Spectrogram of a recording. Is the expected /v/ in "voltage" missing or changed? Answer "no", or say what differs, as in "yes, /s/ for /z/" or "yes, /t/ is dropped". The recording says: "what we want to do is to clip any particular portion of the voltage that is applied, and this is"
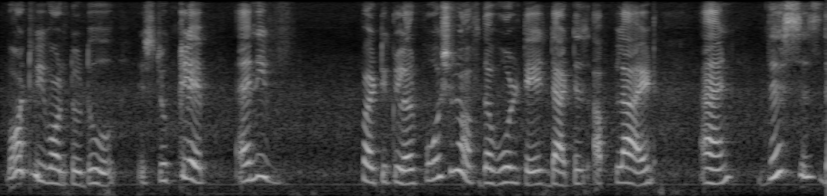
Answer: no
